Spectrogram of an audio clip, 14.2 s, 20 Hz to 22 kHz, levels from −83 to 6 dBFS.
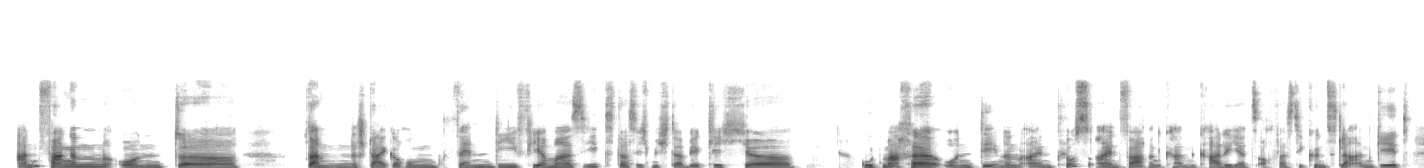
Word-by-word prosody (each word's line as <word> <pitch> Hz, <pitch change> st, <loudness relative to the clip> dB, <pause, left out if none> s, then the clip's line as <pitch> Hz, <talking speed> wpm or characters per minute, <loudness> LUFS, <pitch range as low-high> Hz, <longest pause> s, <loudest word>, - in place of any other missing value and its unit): anfangen 250 Hz, -4 st, +4 dB
und, 205 Hz, 0 st, -2 dB
äh, 200 Hz, 0 st, +4 dB, 0.7 s
dann 195 Hz, +1 st, +5 dB
'ne 205 Hz, -, -5 dB
Steigerung, 220 Hz, +3 st, -2 dB, 0.2 s
wenn 215 Hz, +3 st, -3 dB
die 220 Hz, 0 st, -4 dB
Firma 215 Hz, 0 st, +1 dB
sieht, 240 Hz, +5 st, -7 dB
dass 215 Hz, 0 st, -2 dB
ich 220 Hz, 0 st, -9 dB
mich 210 Hz, -1 st, -6 dB
da 185 Hz, -, -3 dB
wirklich, 200 Hz, +5 st, -6 dB
äh, 205 Hz, 0 st, +4 dB, 0.7 s
gut 220 Hz, -1 st, -1 dB
mache 225 Hz, +5 st, +6 dB
und 200 Hz, +1 st, -6 dB
denen 190 Hz, +3 st, -3 dB
ein 190 Hz, +4 st, -3 dB
Plus 295 Hz, +6 st, -3 dB
einfahren 175 Hz, -3 st, -1 dB
kann, 170 Hz, -2 st, -7 dB
grade 190 Hz, +4 st, -1 dB
jetzt 185 Hz, -3 st, -6 dB
auch, -, -, -8 dB
was 180 Hz, 0 st, -7 dB
die 185 Hz, -, -10 dB
Künstler 205 Hz, +3 st, -2 dB
angeht. 205 Hz, +4 st, -1 dB
205 Hz, 130 wpm, -29 LUFS, 190-220 Hz, 0.7 s, mache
